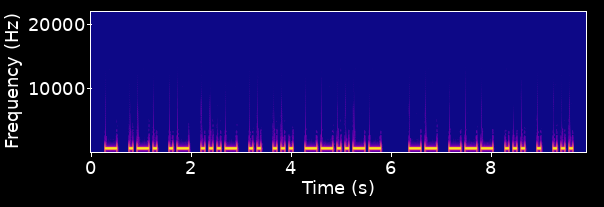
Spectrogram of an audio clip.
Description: Morse code, heard as a keyed tone, about 15 wpm, 700 Hz. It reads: TRAVIS, MOSES
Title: A Sound Of Thunder 15wpm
